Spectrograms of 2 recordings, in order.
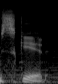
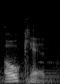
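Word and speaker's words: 5Kid: Because I have a feeling that 5 is supposed to be an S. I think it's O-Kid. I know his solo queue ID is O-Kid, yeah. Yeah, so 5 in Korea. Korean is pronounced O. Oh, yeah, that's right. So I think it's just O-Kid.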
